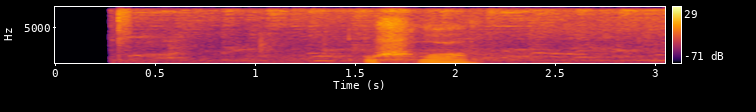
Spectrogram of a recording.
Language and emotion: Russian, sad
